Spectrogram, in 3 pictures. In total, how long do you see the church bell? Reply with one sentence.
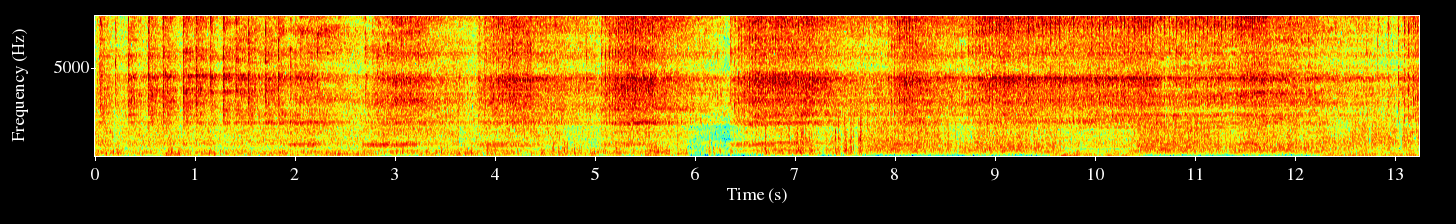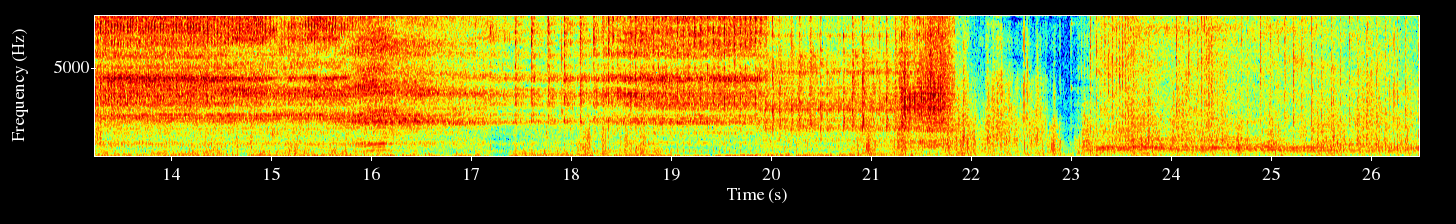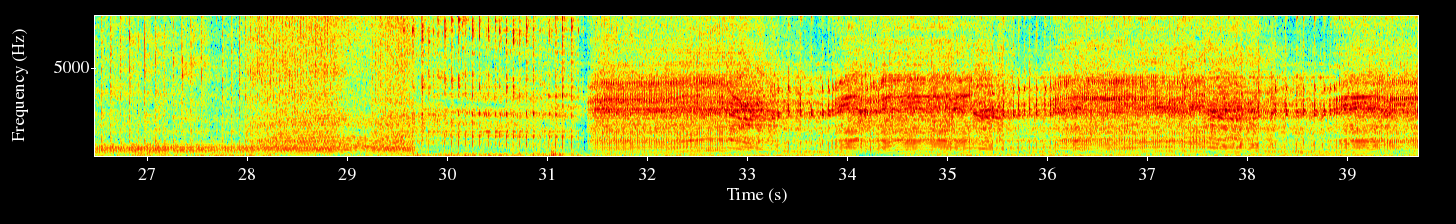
You can't hear the church bell here.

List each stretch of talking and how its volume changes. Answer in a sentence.
The talking can't be heard in this clip.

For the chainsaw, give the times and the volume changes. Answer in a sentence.
You can hear the chainsaw from 0.0 to 39.6 s, at a steady volume.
